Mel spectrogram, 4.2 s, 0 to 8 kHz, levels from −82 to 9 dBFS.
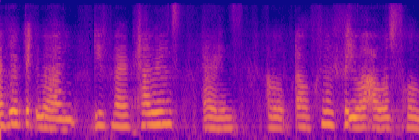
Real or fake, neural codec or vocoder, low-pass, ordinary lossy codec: fake; codec, 16 kHz, 0.5 kbps, FreqCodec, smaller model; 7.2 kHz; AAC, 32 kbps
